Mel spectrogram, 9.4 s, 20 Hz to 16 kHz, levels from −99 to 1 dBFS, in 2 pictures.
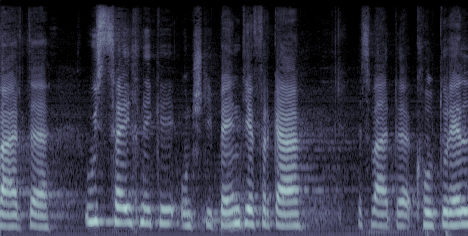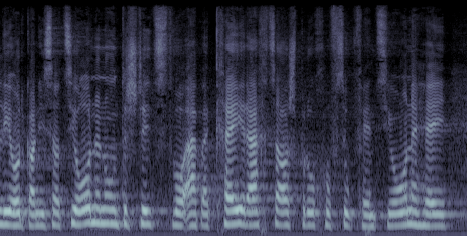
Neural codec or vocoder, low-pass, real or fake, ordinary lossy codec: none; 14.4 kHz; real; AAC, 96 kbps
